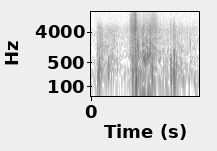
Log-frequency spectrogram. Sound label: step grass, footsteps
